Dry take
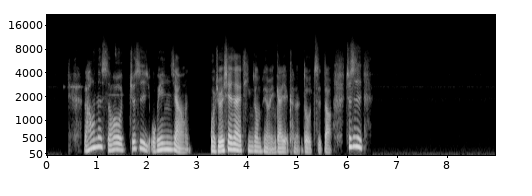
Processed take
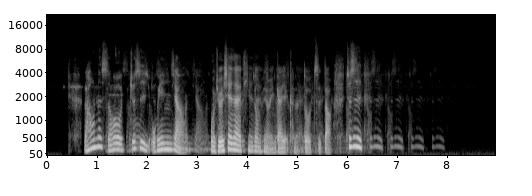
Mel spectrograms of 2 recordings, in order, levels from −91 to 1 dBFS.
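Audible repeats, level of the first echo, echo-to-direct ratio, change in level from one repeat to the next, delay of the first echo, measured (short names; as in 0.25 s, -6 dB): 3, -20.5 dB, -19.0 dB, -5.5 dB, 0.414 s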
